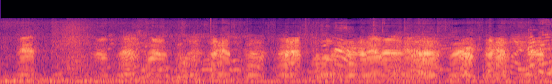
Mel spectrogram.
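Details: Yellow frogs at Alipurduar, calling in a dense chorus of nasal, pulsed croaks repeated several times a second, over a steady low engine hum.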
